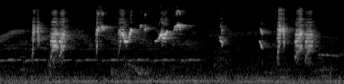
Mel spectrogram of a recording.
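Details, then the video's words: Long-tailed shrike delivering clustered harsh chirps and thin whistled notes in short bursts about half a second apart, high-pitched throughout, over a faint steady hum. "SUARA CENDET GACOR INI"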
